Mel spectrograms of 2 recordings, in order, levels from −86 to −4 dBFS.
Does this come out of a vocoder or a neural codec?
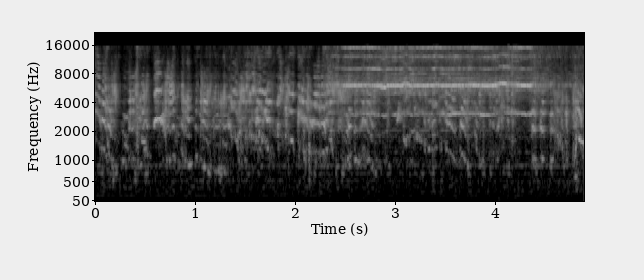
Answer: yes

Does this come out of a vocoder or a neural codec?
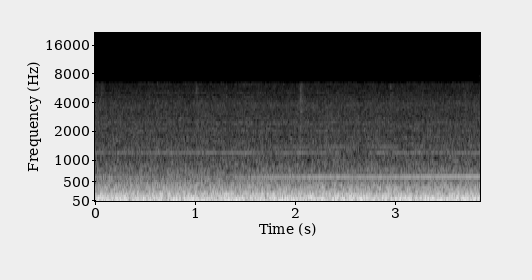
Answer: no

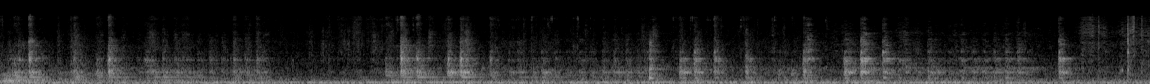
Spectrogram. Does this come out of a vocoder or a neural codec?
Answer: no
